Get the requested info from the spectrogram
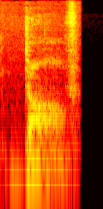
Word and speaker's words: Damh: But your name is spelt D-A-M-H, isn't it? – Yeah. – So how do you pronounce it, really? – Okay, officially, it's Darv. – Darv. – D-A-R-V, like that.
